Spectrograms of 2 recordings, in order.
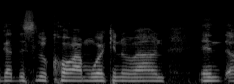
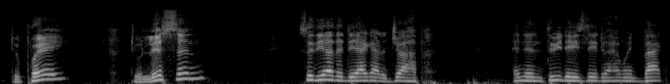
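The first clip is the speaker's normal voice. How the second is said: ordinary delivery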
